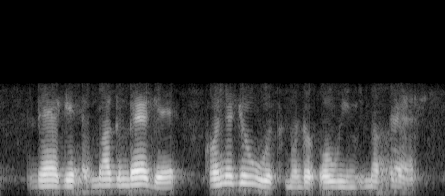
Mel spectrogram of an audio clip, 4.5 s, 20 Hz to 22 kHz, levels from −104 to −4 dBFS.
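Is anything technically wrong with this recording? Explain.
Yes. Throughout, the speech passes through a G.729 codec at 8 kbit/s. It rebuilds each 10 ms frame from a vocal-tract filter, a pitch predictor and a few pulses, so the voice sounds rough and synthetic. A spectrogram shows nothing above about 3.6 kHz and little below 150 Hz.

There is VoIP packet loss concealed by the speech codec at 0.72–0.91 s, just before "mag ndege konyo jowuoth", and at 3.77–4.06 s. About 80 ms and 120 ms of audio are missing, which fits several 20 ms packets each time. The decoder repeats its last pitch and filter at falling gain, stretching the sound into a buzzy tone or coloured noise that fades. On a spectrogram this appears as stretched, smeared energy, and on the waveform as a decaying envelope.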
